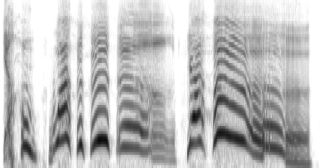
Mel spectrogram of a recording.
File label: tired; mario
